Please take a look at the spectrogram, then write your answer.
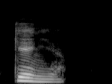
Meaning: Kenya (a country in East Africa)
- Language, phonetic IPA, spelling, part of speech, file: Russian, [ˈkʲenʲɪjə], Кения, proper noun, Ru-Кения.ogg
